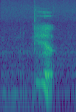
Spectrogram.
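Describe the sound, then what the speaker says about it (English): A single short, throaty burp rises briefly out of a quiet room, then fades. "excuse me, I'm burping there."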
